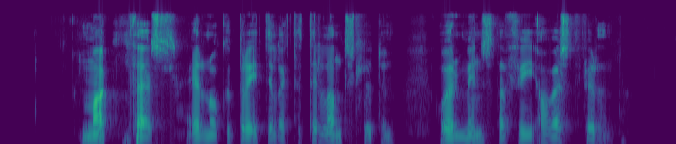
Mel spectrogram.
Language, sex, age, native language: Icelandic, male, 30-39, Icelandic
